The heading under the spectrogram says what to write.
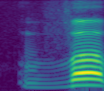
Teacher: ऊपर का जो दांत है वो नीचे के होंठ के पास आता है। ध्यान रखिएगा, होंठ दांत के पास नहीं जाता है, दांत तो होंठ के पास आता है व। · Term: दंतोष्ठ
